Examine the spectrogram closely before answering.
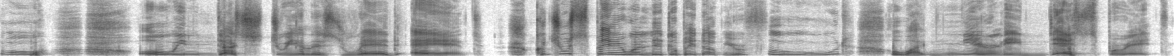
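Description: A cartoonish character voice, pitched high and swinging very widely up and down. It moves at a very slow pace. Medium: puppet show. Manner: pleading, plaintive.

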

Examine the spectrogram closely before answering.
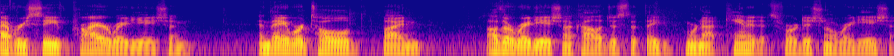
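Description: This man's intonation stays fairly even. He talks at a moderate pace. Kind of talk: interview answer. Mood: calm, explanatory. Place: hall.

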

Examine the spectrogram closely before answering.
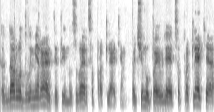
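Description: A man with a medium pitch speaks at a moderate pace in a plain, everyday voice. The background is quiet. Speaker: esoteric teacher answering viewers' questions. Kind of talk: live webinar Q&A, answering questions. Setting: live stream video webinar. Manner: conversational, direct, confident. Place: home room. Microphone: earbuds.

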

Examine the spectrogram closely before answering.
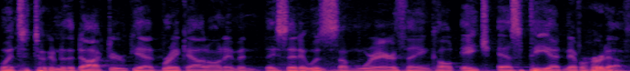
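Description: A plain, everyday voice from a man, fairly low in pitch and fairly even in intonation, comes at a moderate pace over light background noise. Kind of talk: testimony to congregation. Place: church. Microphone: studio mic.

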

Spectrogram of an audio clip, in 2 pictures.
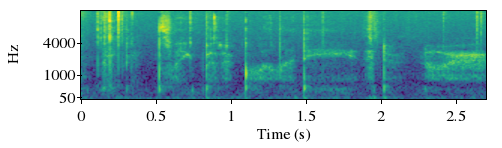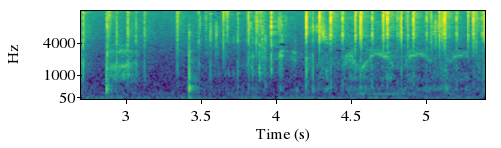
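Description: Her pauses are long and frequent. The woman keeps a moderate pace. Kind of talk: ASMR role play with personal attention. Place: home room. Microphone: studio mic.

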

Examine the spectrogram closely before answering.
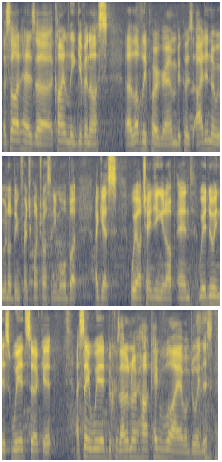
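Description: A man at a fairly quick pace, monotone and flat in intonation, over light background noise. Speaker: vlogger. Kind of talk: casual vlog chat. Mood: joking, playful. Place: gym. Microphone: handheld.

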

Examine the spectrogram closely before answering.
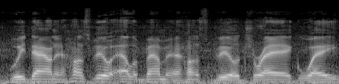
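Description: A man speaks at a fairly low pitch with fairly even intonation. The sound is dry with no echo, though background noise is noticeable. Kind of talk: casual vlog chat. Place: open country. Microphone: phone near.

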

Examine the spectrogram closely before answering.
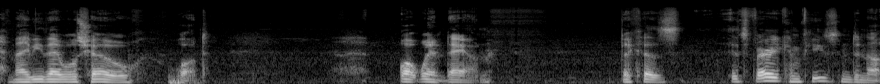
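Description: With long, frequent pauses, a man talks at a very slow pace using ordinary pitch variation. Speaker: vlogger reviewing a TV episode. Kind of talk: casual vlog chat. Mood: mildly critical, unimpressed. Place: home room. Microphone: phone near.

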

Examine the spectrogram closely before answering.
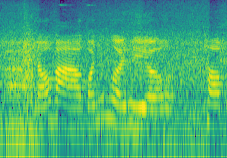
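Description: Loud background noise surrounds a woman speaking with ordinary pitch variation. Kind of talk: interview answer. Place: shop. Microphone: lapel.

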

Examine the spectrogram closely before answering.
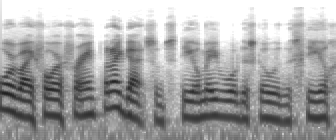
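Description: A man talks at a moderate pace with fairly even intonation. The sound is dry, with no echo. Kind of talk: casual vlog chat. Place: garden. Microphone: phone near.

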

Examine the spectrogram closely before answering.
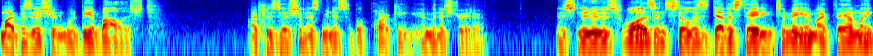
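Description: A man's fairly low voice with ordinary pitch variation at a fairly quick pace, on a very clean recording with a silent background. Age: 60s. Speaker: municipal employee speaking at public comment. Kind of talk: public comment at a board meeting. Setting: village board meeting with audience. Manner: formal.

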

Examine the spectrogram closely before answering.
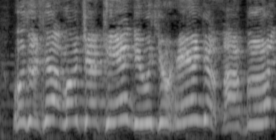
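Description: A man's put-on character voice at an extremely high pitch and a fairly quick pace, over faint music in the background. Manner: cheeky, sarcastic.

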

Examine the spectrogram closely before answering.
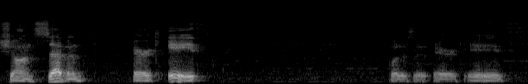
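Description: A man speaks at a slow pace. His tone is dark and mellow.

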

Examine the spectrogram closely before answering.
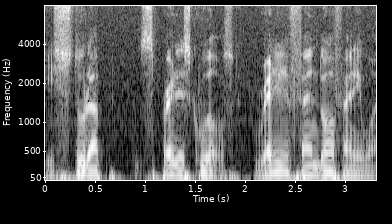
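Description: Here a man talks at a moderate pace with a dark, mellow tone. His intonation is lively. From Africa. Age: old. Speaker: storyteller. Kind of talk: children's story narration.

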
